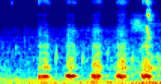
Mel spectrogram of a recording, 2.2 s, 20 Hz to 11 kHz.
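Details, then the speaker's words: Truntung ST20 side oil pump hose check valve tested by mouth: blowing passes no air, sucking gives short reedy squeaks about three a second, like a harmonica; valve still good. "Harmonika itu ketika dia rapet, maka akan bunyi seperti trompet, duet duet duet duet duet, seperti itulah, teman-teman sudah tahu. Ini pun sama, ketika valve-nya itu masih bagus, maka ketika kita sedot akan menghasilkan suara."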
